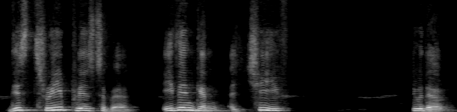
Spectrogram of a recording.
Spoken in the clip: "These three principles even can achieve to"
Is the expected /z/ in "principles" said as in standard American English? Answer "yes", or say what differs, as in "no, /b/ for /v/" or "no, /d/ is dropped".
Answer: no, /z/ is dropped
